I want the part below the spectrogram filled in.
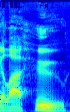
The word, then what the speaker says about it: Elihu: the son of Eliha. That's actually Elihu, I believe.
